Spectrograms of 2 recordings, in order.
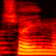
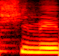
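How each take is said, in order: First: The word is read with English sounds. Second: The word is read with French sounds. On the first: The speaker calls it right. "ça se prononce pas bien Chime" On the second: The speaker calls it wrong. "Ça se prononce pas Chimay"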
